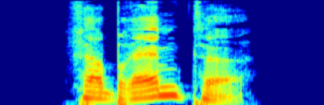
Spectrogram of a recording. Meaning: inflection of verbrämen: 1. first/third-person singular preterite 2. first/third-person singular subjunctive II
- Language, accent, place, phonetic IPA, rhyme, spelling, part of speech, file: German, Germany, Berlin, [fɛɐ̯ˈbʁɛːmtə], -ɛːmtə, verbrämte, adjective / verb, De-verbrämte.ogg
